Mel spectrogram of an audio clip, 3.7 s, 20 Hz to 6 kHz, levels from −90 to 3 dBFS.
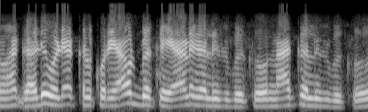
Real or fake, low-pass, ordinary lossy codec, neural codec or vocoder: real; 5.4 kHz; none; none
